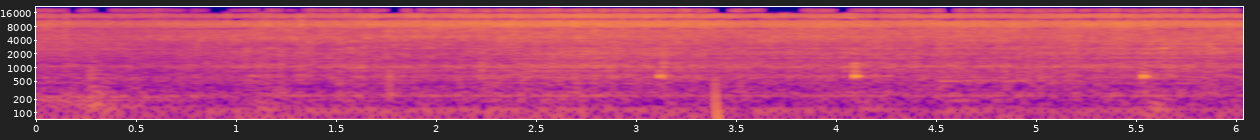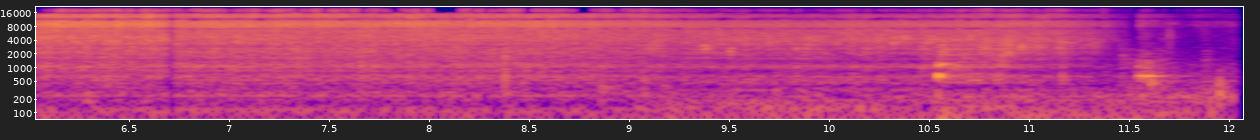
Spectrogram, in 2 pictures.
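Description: Ground meat browns in a crowded-free frying pan for Bolognese, giving a steady, close sizzle and crackle with faint stirring clicks throughout, no voices.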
